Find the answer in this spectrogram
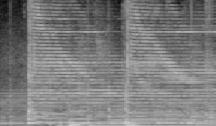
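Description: Background music on a plucked string instrument, with sharp note attacks and sliding notes over a low steady drone.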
